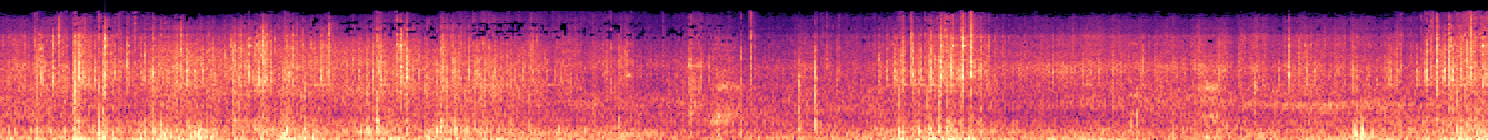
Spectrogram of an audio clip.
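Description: Bicycle tyres crunch and rattle over a bumpy dirt trail.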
